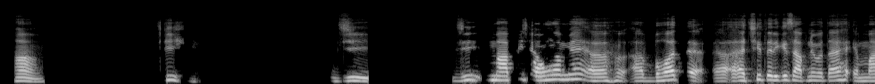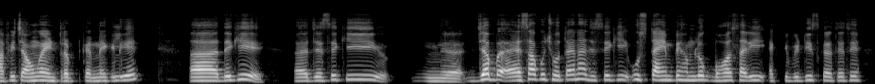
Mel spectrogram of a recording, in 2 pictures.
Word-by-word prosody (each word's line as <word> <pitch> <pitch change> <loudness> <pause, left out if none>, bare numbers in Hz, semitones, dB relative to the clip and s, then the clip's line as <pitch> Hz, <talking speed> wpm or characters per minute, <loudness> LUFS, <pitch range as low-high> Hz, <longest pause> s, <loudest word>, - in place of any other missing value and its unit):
हाँ। 155 -5 +2 1.2
ठीक 200 -3 -3
है। 130 - -21 1.4
जी। 155 +1 0 0.9
जी 175 +5 -2 0.3
माफ़ी 195 +2 +4
चाहूँगा 210 +2 +4
मैं 235 +2 +2
अह, 170 0 +1
अ, 155 +1 -4
बहुत 170 +7 +4
अ, - - +5 0.5
अच्छी 175 +5 +1
तरीके 205 -1 +3
से 200 - +2
आपने 180 +1 +2
बताया 180 +1 +2
है। 205 - +1
अ, 165 - -5
माफ़ी 160 +3 0
चाहूँगा 180 0 +2
इन्टरप्ट 170 -2 -1
करने 170 0 -2
के 170 - -7
लिए। 200 +4 +1
अ, 175 -6 +2
देखिए 205 - +1 0.4
अ, 165 +1 -1
जैसे 175 +5 -3
कि 220 0 -3
अ, - - -9 0.3
जब 155 - +1
ऐसा 190 +7 +3
कुछ 235 -1 -4
होता 210 +1 0
है 225 - -1
ना 250 - 0
जैसे 205 0 -4
कि 210 0 -7
उस 220 +1 -5
टाइम 200 -1 +2
पे 210 - -2
हम 195 -1 -2
लोग 200 -2 0
बहुत 180 +2 -1
सारी 190 0 -1
एक्टिविटीज़ 175 +4 -7
करते 180 -1 -4
थे 190 -1 -5
185 Hz, 170 wpm, -18 LUFS, 170-205 Hz, 1.4 s, अ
